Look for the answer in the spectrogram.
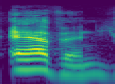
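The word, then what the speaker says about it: Evan (אבן): So when Jesus says, I am this stone, the stone in Hebrew is pronounced Evan. If you know anybody named Evan, it means stone.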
